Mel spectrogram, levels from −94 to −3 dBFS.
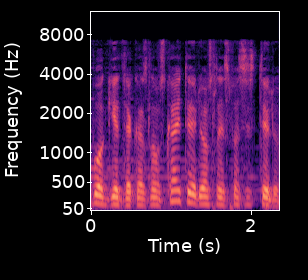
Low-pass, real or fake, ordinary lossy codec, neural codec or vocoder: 7.2 kHz; real; AAC, 48 kbps; none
